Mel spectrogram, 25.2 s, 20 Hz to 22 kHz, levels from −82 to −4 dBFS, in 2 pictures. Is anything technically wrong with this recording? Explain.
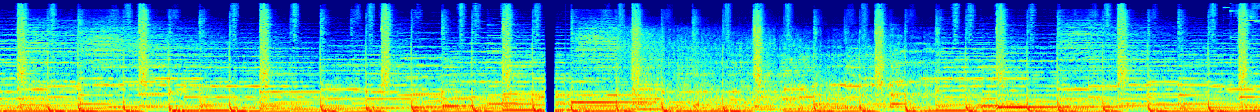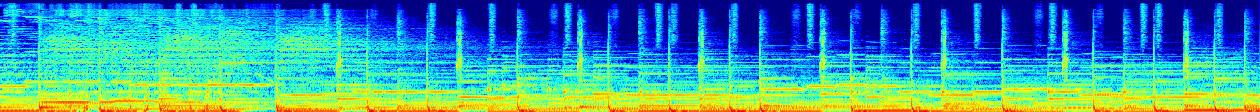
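Yes, three separate faults affect this audio.

Repeated packet loss (robotic sound) occurs from 5.45 to 5.73 s. Three holes open in quick succession, the longest lasting 98 ms. The receiver fills 117 ms of them by stretching out the last sound it had, and about 40 ms more simply drops out. Concealment covers roughly 42% of this short stretch, so it comes across as a brief choppy stutter with small pieces missing.

A call bitrate drop follows, from 6.19 to 9.49 s. The sender's bandwidth estimate fell, and the encoder was pushed to spend far fewer bits. What's heard fits a fall from 32 kbps to about 12 kbps, held at the bottom for roughly 3.2 s. At that rate the coding turns coarse and the upper frequencies are trimmed away. The sound becomes rough, watery and muffled until it recovers just before 9.5 s.

A jitter buffer speed-up runs from 13.51 to 17.41 s. 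Audio had piled up in the receiver's buffer beyond its target, so to cut the delay it removed short chunks, each one or a few pitch periods long, again and again. In total around 70 ms disappears, making playback about 2% faster at unchanged pitch. The effect is subtle, a slight speed-up across those four seconds.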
